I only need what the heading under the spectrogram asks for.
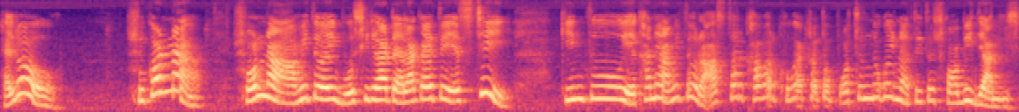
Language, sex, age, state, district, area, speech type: Bengali, female, 60+, West Bengal, North 24 Parganas, urban, spontaneous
